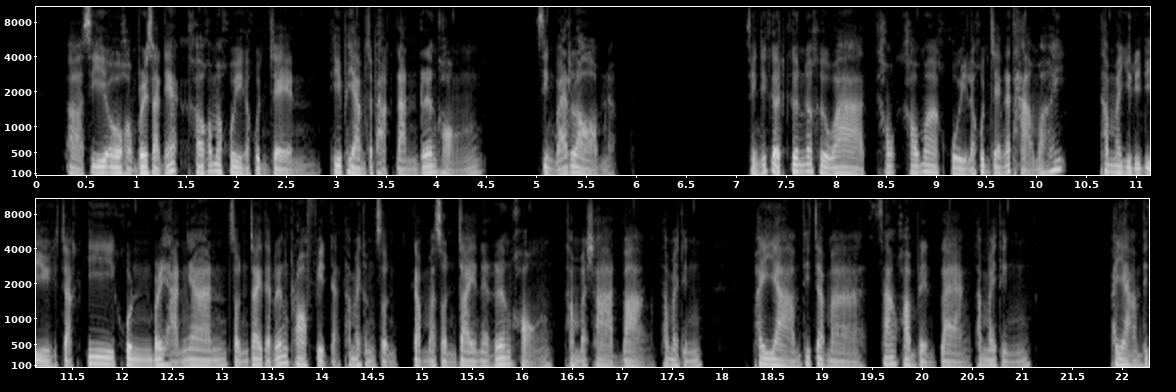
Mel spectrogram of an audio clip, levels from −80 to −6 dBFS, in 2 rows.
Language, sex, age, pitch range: English, male, 20-39, 90-115 Hz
